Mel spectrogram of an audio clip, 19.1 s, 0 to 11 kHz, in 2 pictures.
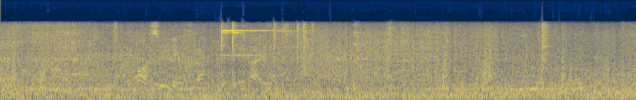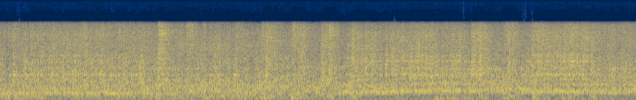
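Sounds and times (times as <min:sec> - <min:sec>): cable car rumbling on rails: 0:00.0 - 0:19.0
clacks: 0:03.3 - 0:08.6, 0:09.6 - 0:19.0.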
